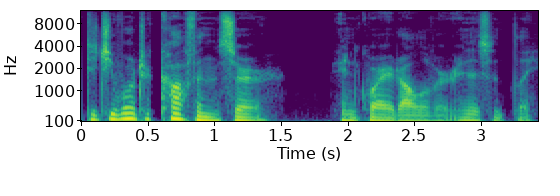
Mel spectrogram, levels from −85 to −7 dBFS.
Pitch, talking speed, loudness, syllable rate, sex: 105 Hz, 155 wpm, -20 LUFS, 5.7 syllables/s, male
